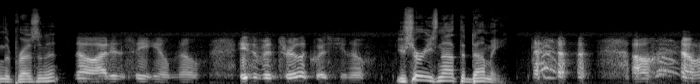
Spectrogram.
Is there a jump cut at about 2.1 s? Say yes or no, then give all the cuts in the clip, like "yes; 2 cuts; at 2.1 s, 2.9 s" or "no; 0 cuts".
yes; 2 cuts; at 2.1 s, 3.8 s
